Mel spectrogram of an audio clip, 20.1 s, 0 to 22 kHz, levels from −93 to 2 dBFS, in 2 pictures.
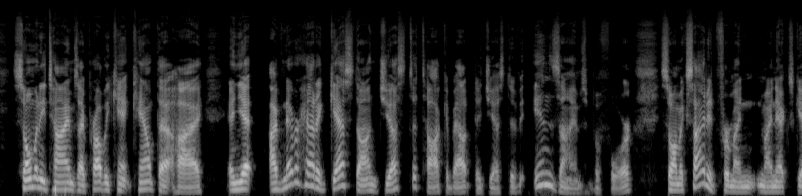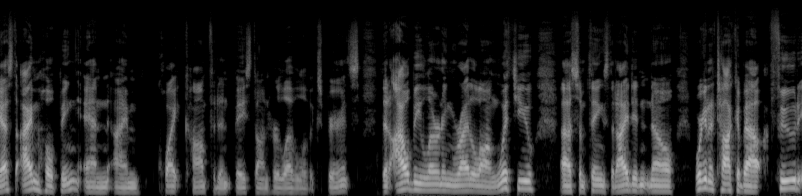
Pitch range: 95-120 Hz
